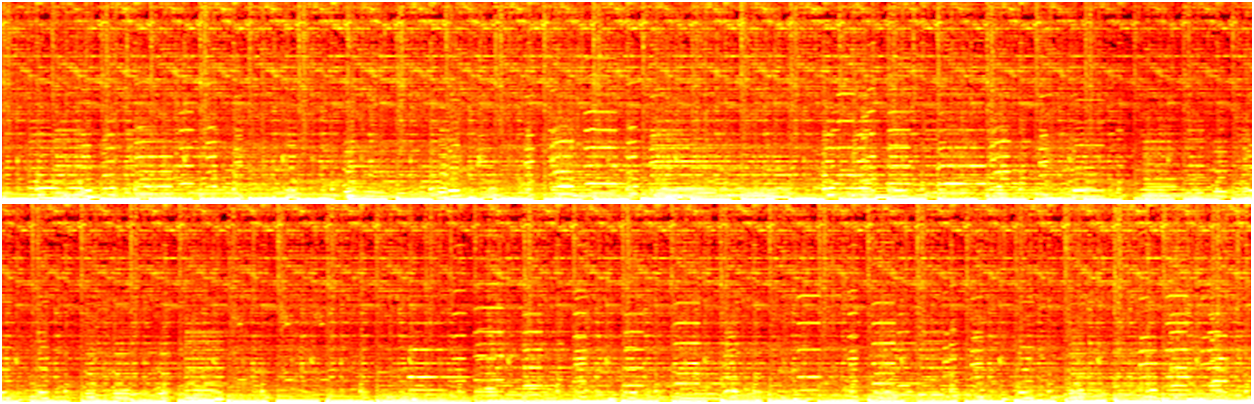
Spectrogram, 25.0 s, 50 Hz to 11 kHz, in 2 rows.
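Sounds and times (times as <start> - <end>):
fast samba music: 0.0 - 24.9.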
